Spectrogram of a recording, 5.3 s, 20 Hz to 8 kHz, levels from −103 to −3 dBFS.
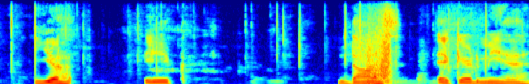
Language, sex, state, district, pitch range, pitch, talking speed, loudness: Hindi, male, Bihar, Lakhisarai, 140-175 Hz, 155 Hz, 70 wpm, -21 LUFS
